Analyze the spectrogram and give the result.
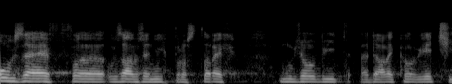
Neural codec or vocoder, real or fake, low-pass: codec, 16 kHz, 4 kbps, FreqCodec, smaller model; fake; 7.2 kHz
